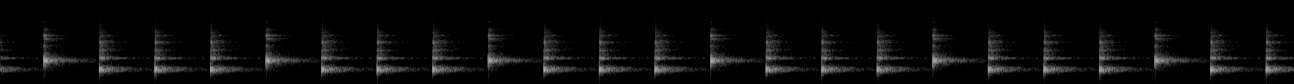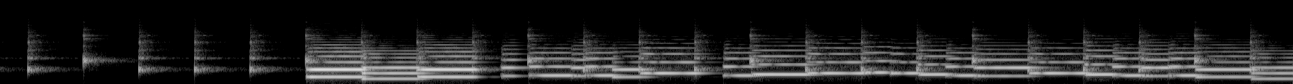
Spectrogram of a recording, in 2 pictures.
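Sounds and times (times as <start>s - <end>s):
mellophone playing Christmas classics medley: 16.0s - 25.8s.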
